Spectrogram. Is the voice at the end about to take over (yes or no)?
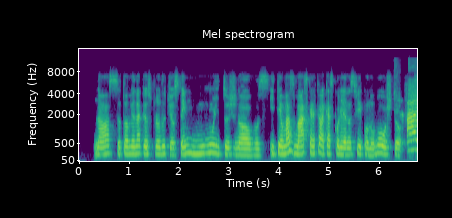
yes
